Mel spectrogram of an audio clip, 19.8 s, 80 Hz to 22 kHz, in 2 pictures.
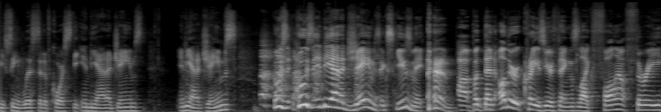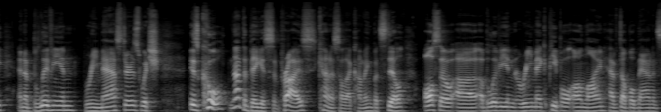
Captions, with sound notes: We've seen listed of course the Indiana James... Indiana James? Who's Indiana James? Excuse me. (clears throat) But then other crazier things like Fallout 3 and Oblivion remasters, which is cool. Not the biggest surprise. Kind of saw that coming, but still. Also Oblivion Remake people online have doubled down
